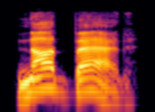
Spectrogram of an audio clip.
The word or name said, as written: not bad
